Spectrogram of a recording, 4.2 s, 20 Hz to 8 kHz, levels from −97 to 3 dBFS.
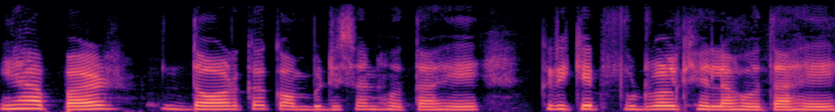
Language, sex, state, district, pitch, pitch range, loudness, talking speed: Hindi, female, Bihar, Darbhanga, 230 Hz, 220-250 Hz, -22 LUFS, 170 wpm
